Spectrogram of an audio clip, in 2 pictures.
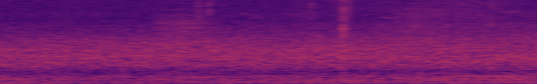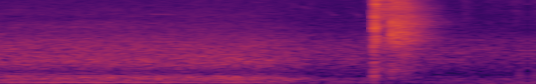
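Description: A catapult round strikes a target once, a sharp close crack with a brief rattle, after several seconds of steady low hum and outdoor rumble.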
